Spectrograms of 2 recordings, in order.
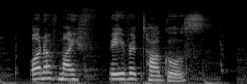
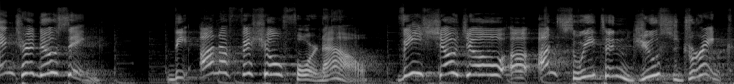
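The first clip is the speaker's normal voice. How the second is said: ad announcer; 6 semitones higher than usual. Pretend. Mock product announcement.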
